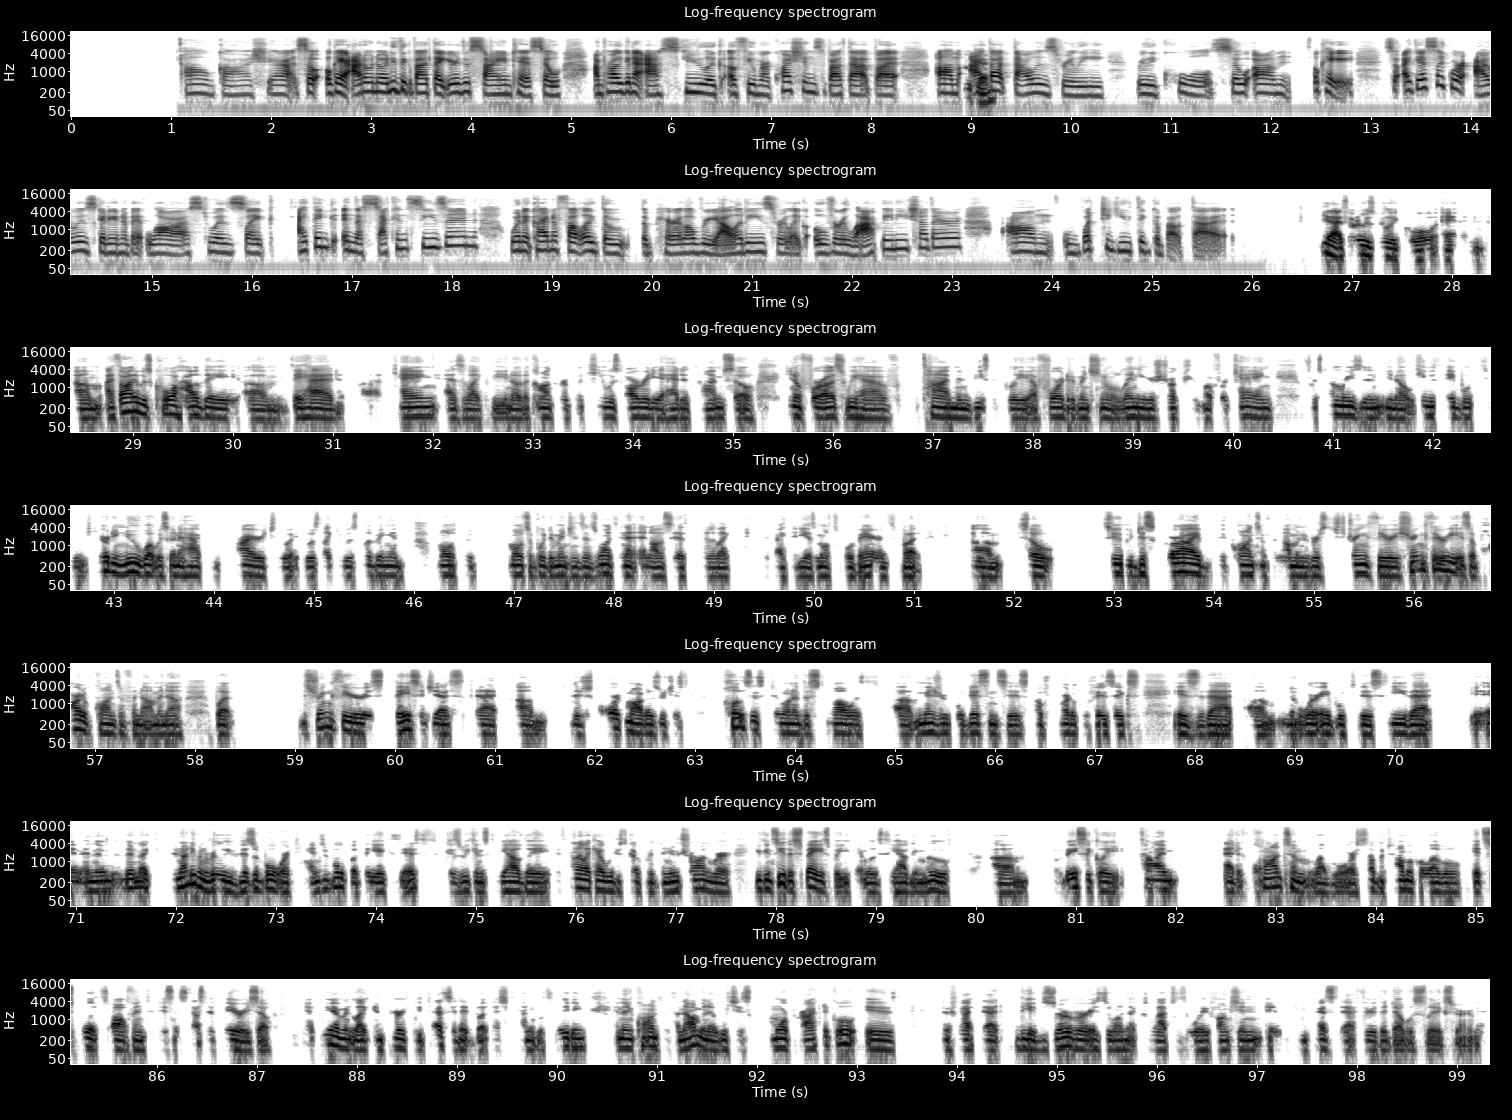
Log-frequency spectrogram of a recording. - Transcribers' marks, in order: tapping; laughing while speaking: "anything"; distorted speech
- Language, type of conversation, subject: English, unstructured, What is your go-to comfort show that you like to rewatch?
- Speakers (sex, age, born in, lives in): female, 30-34, United States, United States; male, 20-24, United States, United States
